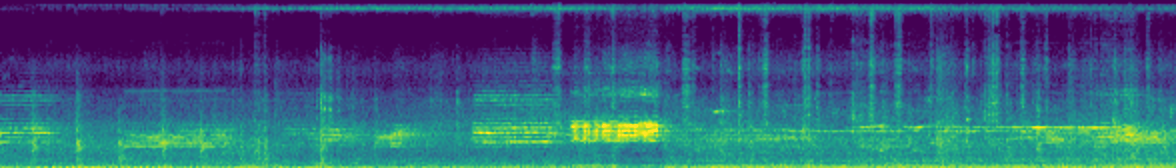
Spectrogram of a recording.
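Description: Street traffic heard from an open passenger rickshaw as it moves: a steady low rumble from the ride, with repeated high-pitched horn honks from the surrounding traffic, loudest about four and a half seconds in.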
